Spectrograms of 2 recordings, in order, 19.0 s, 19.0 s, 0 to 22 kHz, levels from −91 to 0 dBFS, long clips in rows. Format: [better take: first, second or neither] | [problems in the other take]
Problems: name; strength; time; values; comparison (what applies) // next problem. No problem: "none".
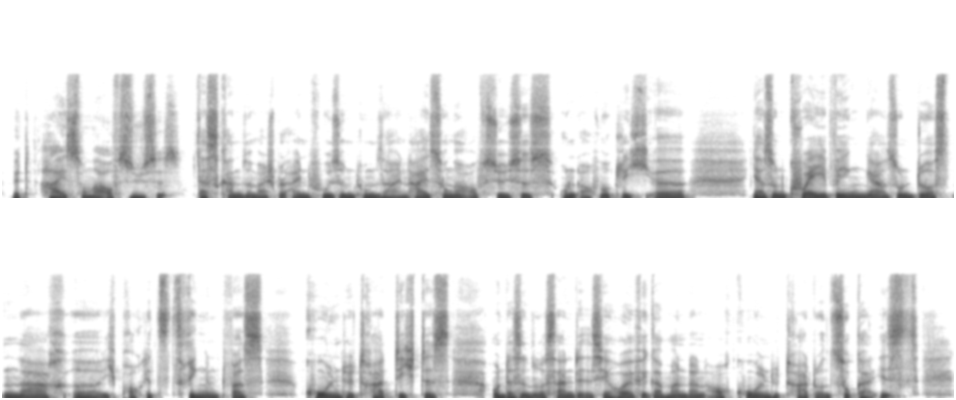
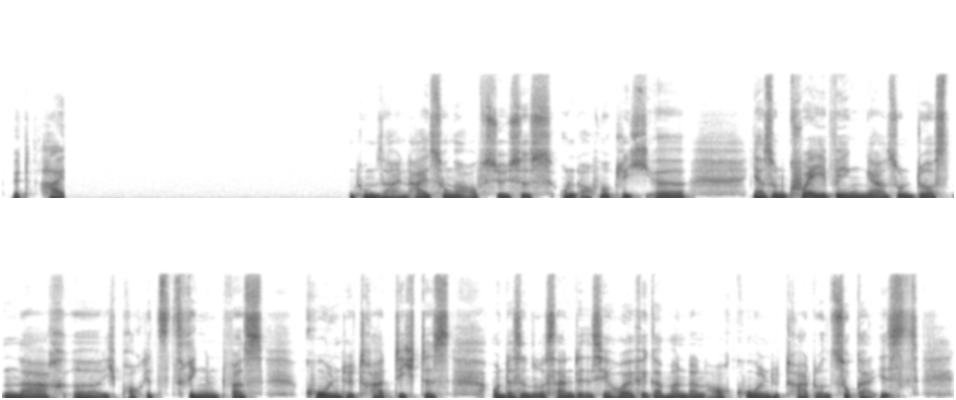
first | audio cutting out; at 0.5 s for 3 s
